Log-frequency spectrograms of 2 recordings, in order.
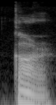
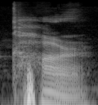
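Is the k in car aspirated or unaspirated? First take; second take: unaspirated; aspirated. First: The k is soft, without a burst of air. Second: The k is released with a strong burst of air. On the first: The speaker calls it wrong. "tidak hanya sekedar car" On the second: The speaker calls it right. "tetapi car"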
